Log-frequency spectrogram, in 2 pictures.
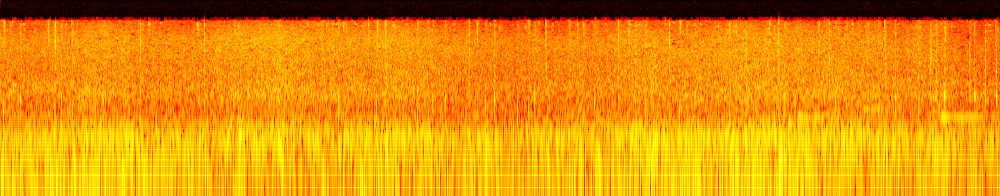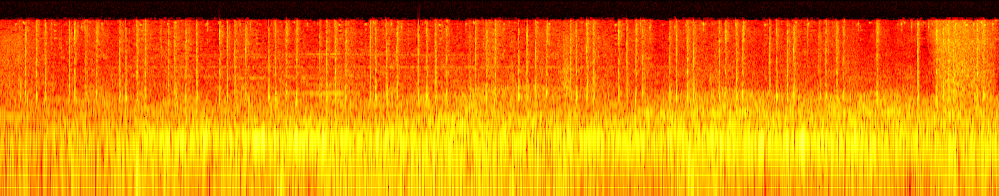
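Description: Roach, a horse in a video game, gallops with a steady, rapid clip-clop of hooves over rain-like background noise, continuous and fairly close throughout.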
